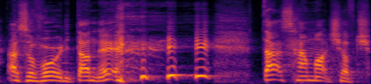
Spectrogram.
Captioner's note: laughing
